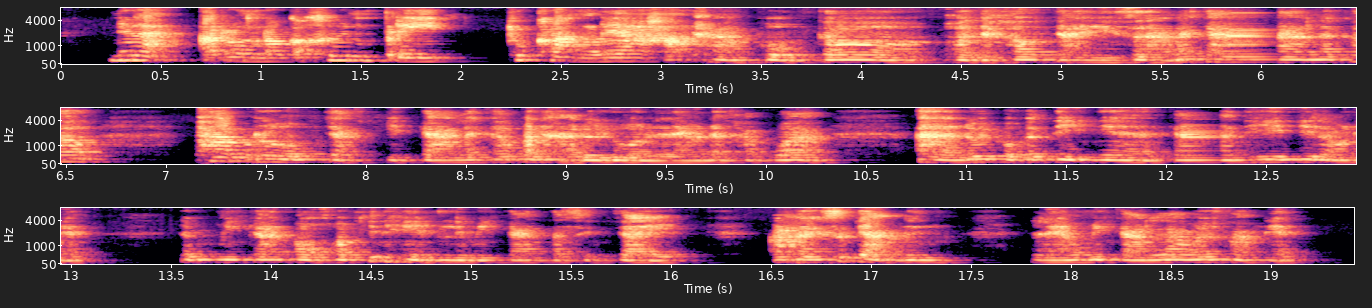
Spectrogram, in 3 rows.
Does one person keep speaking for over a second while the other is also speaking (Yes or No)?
No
